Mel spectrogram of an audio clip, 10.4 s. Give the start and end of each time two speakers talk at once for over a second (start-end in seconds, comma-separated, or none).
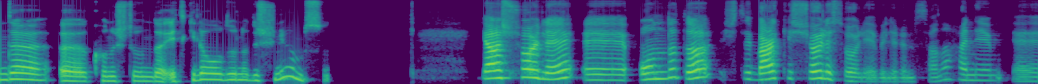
none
